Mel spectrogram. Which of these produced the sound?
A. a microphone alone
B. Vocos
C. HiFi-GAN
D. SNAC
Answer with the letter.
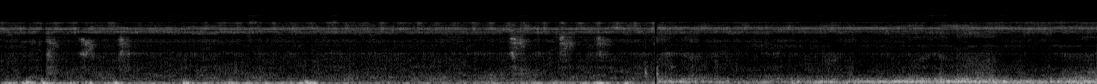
D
